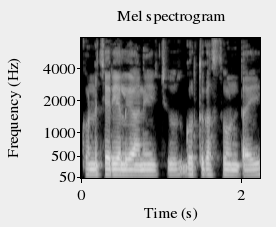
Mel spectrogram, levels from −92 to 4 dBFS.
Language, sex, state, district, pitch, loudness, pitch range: Telugu, male, Telangana, Karimnagar, 110 Hz, -17 LUFS, 110-115 Hz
